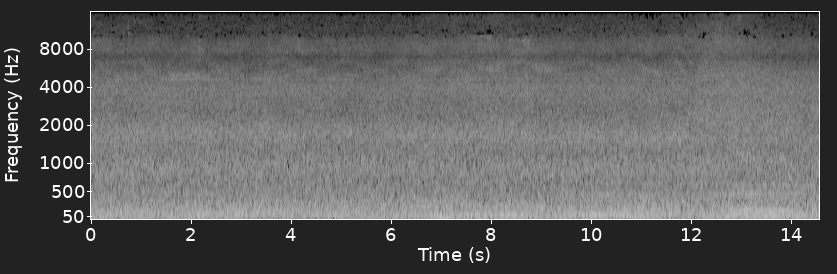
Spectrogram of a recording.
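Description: Steady outdoor city background noise: a low rumble of distant road traffic, with a faint engine hum coming in near the end.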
